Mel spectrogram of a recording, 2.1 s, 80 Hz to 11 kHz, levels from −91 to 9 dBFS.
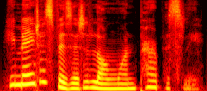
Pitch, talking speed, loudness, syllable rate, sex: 225 Hz, 230 wpm, -17 LUFS, 6.6 syllables/s, female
